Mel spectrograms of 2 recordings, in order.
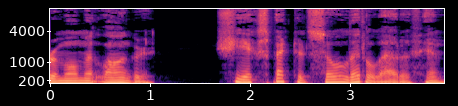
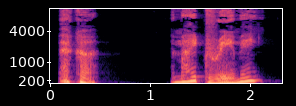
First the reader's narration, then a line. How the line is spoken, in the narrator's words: She gasped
